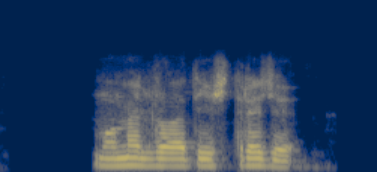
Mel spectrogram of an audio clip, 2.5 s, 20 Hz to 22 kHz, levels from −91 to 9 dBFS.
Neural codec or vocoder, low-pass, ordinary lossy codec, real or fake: none; 7.2 kHz; Opus, 16 kbps; real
